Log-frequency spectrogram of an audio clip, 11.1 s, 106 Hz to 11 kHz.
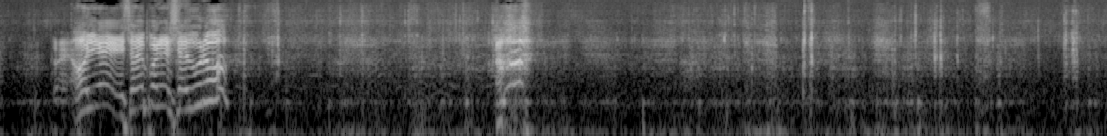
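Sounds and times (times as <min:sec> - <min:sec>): bike rolling on dirt trail: 0:00.0 - 0:11.0
man speaking: 0:00.5 - 0:02.3.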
